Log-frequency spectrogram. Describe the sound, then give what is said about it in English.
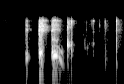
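Someone clears their throat in a few rough, gravelly bursts, then gives several fainter, shorter rasps. The sound is quiet, with no talk over it. “I have something in my throat I can't clear. Okay, hopefully that shifted it.”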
